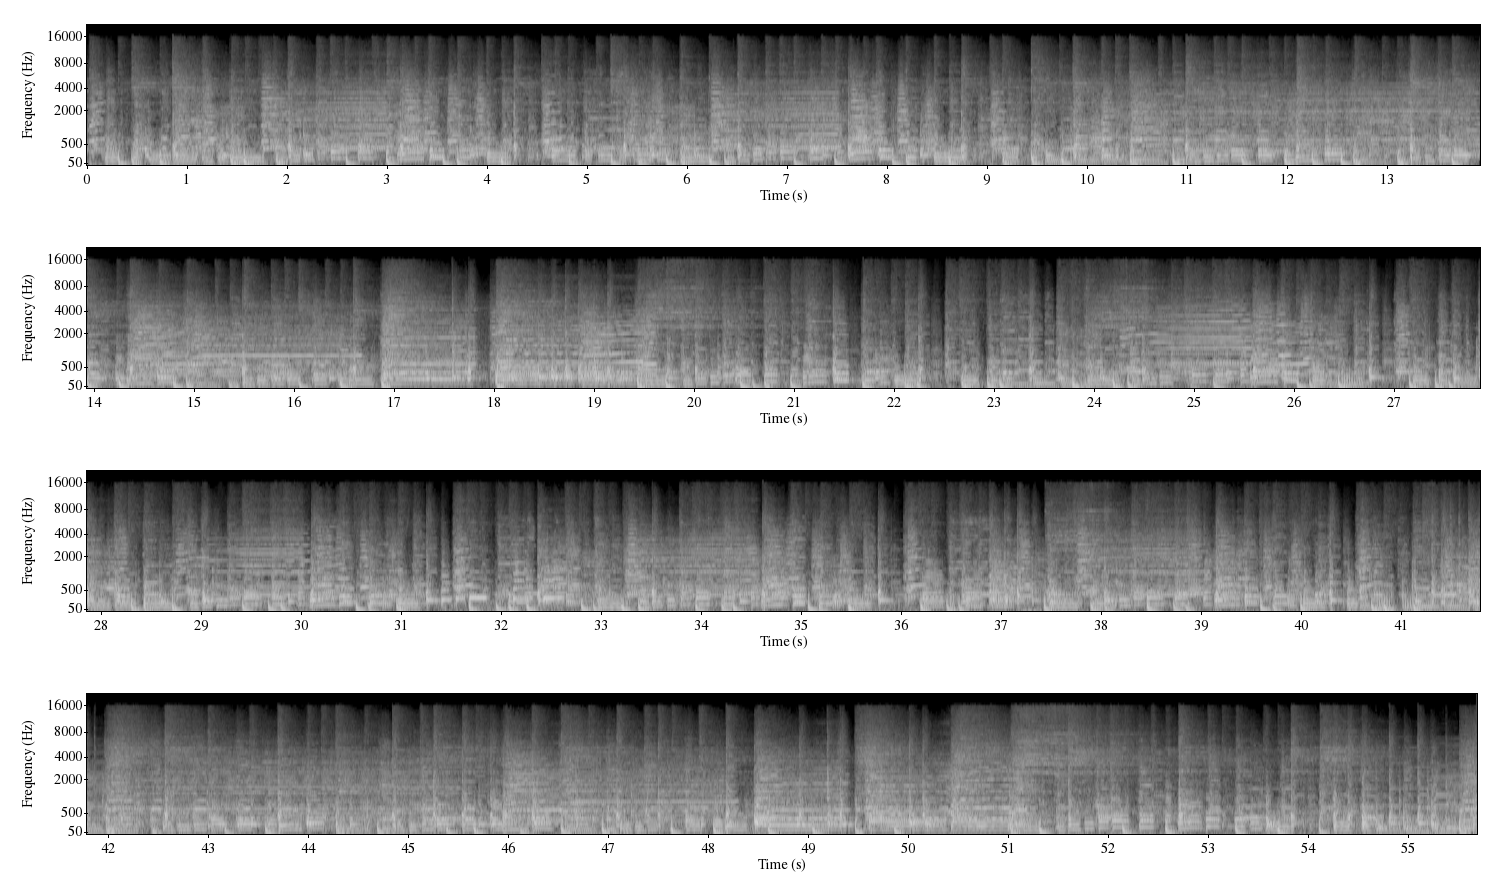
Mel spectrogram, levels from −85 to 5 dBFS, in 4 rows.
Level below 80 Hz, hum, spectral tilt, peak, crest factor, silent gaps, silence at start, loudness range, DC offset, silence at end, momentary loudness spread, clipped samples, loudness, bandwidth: -32 dBFS; none; -5 dB/octave; -6 dBFS; 16 dB; none; 0 s; 2 LU; under 0.1%; 0 s; 5 LU; under 0.1%; -22 LUFS; 16.5 kHz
